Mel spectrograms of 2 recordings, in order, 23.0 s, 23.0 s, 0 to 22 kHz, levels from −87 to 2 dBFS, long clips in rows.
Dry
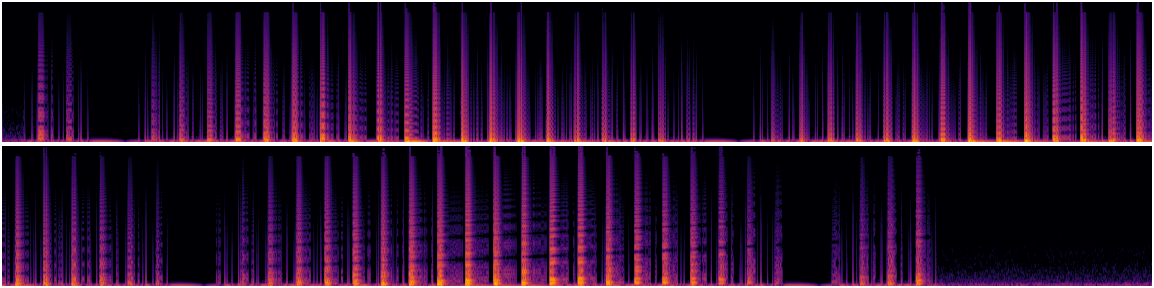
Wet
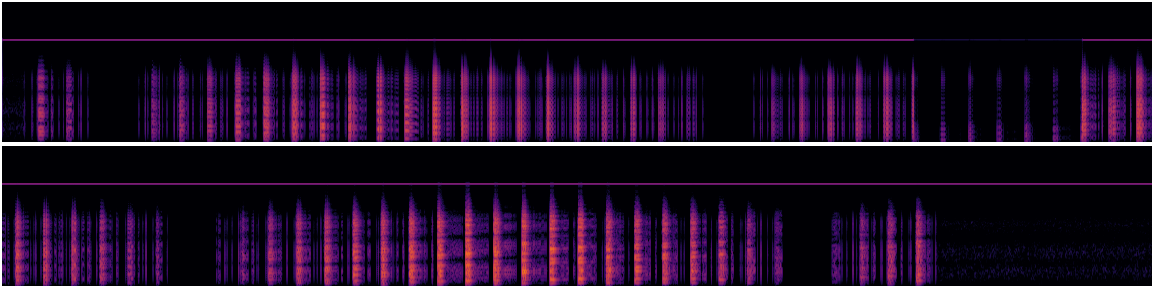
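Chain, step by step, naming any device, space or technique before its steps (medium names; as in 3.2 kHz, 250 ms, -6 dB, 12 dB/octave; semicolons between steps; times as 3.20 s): toy sound module (decimation joined by straight lines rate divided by 6×; class-D stage that switches slowly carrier 7.2 kHz; cabinet simulation 640–3600 Hz, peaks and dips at 660 Hz -8 dB, 1.5 kHz -9 dB, 2.3 kHz +5 dB, 3.5 kHz -5 dB); 9.11–10.80 s: amplifier tone stack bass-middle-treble 10-0-1; trim +7 dB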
